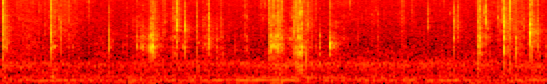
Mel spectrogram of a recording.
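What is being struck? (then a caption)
Bar of soap scraped with a knife blade. A utility knife blade scrapes and carves a solid pink rectangular bar of dry soap, making quiet, crumbly crunching and crinkling scrapes broken by short, bright, crisp ticks. A faint steady low hum sits underneath as the soap comes away in crumbly curls and flakes.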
